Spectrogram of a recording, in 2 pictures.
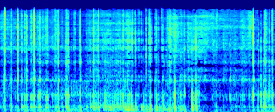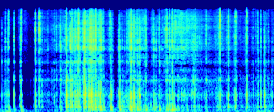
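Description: Fingernails scratch and tap a hollow, tilted red woven rattan basket, making dense, rapid dry taps and scratchy rustling with a low, hollow body and little high end. The activity eases briefly in the middle before picking up again.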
